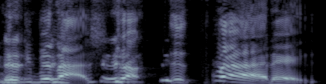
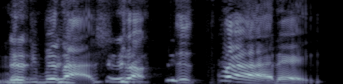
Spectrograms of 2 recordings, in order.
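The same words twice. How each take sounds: First: It is said in an imitated rapper's delivery. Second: It is said in an imitated rapper's delivery.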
